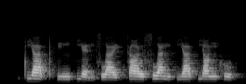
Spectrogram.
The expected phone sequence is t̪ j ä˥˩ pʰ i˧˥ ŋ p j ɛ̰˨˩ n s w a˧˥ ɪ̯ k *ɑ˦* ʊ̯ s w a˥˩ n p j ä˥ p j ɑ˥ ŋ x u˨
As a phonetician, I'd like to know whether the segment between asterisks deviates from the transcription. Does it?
yes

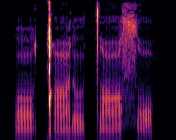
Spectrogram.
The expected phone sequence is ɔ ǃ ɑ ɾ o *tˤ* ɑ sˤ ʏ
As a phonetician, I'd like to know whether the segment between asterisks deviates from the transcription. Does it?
yes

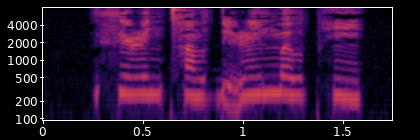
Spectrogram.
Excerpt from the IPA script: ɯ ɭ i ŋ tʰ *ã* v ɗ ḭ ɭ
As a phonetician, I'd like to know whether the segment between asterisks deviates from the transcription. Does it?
no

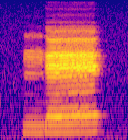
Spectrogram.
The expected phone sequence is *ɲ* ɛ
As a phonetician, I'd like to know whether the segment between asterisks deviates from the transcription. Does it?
yes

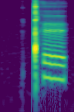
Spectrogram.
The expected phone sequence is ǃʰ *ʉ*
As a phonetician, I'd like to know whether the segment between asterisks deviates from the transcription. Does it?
yes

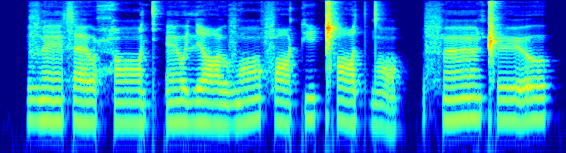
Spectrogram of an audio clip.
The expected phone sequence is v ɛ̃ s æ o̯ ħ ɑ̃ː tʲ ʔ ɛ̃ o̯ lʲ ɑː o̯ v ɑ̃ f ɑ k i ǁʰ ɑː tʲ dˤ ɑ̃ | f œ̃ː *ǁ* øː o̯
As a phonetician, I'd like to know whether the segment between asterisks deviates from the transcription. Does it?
no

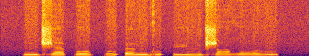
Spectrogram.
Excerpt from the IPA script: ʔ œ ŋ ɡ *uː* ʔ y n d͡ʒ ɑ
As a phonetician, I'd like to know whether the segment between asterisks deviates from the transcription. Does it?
yes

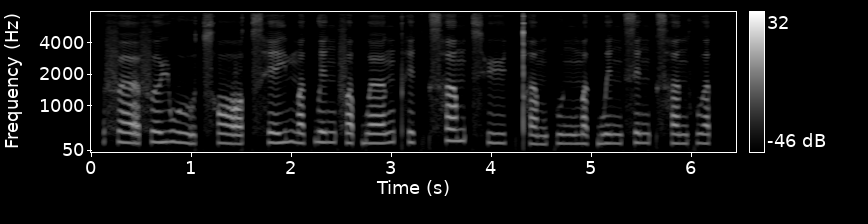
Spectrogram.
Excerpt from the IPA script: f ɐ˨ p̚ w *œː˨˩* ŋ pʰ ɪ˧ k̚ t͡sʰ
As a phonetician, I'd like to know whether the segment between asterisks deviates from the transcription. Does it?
yes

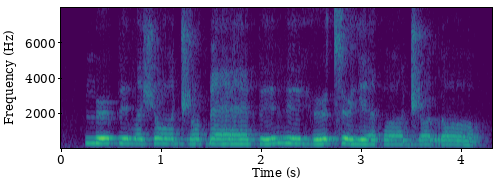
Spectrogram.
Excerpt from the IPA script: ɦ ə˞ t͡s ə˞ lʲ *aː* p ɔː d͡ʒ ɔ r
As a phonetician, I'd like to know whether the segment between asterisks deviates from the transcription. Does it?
yes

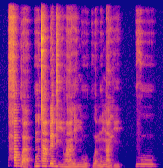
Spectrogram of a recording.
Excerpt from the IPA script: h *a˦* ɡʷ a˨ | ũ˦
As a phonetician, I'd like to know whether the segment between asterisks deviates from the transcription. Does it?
no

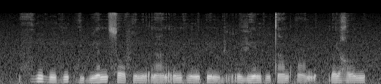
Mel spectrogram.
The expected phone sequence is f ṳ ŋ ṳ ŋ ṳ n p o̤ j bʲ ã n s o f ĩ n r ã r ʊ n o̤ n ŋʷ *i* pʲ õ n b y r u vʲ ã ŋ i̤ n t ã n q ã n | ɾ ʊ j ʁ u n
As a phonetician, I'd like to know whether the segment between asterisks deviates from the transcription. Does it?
no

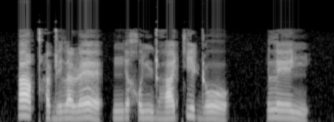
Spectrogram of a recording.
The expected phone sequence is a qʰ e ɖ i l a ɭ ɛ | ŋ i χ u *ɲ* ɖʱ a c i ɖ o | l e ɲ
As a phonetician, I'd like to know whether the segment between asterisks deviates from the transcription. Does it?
no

